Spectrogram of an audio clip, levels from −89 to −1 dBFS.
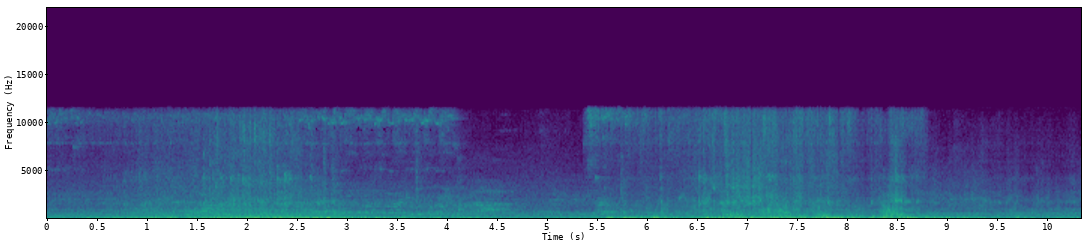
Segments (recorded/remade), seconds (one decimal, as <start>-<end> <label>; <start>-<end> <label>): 0.0-5.8 recorded; 5.8-8.8 remade; 8.8-9.3 recorded; 9.3-10.3 remade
